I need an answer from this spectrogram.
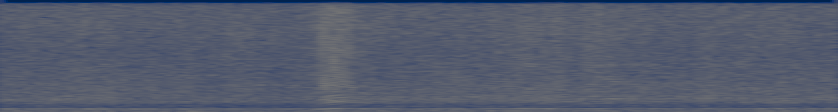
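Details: Bees swarming out of their hive make a thick, unbroken buzz, steady and low, with one brief brighter buzz of a bee passing near the middle.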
